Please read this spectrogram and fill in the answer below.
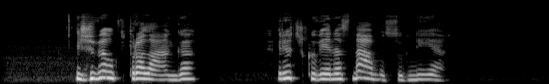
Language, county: Lithuanian, Klaipėda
